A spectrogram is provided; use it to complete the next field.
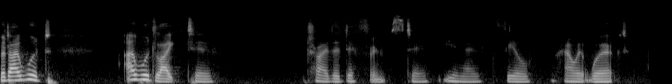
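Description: A woman with a British accent talks at a moderate pace, her pitch very deep and low and her tone dark and mellow. The sound is dry and close, with no echo. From Britain. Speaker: astrologer and life coach. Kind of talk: interview. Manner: hesitant, many fillers.

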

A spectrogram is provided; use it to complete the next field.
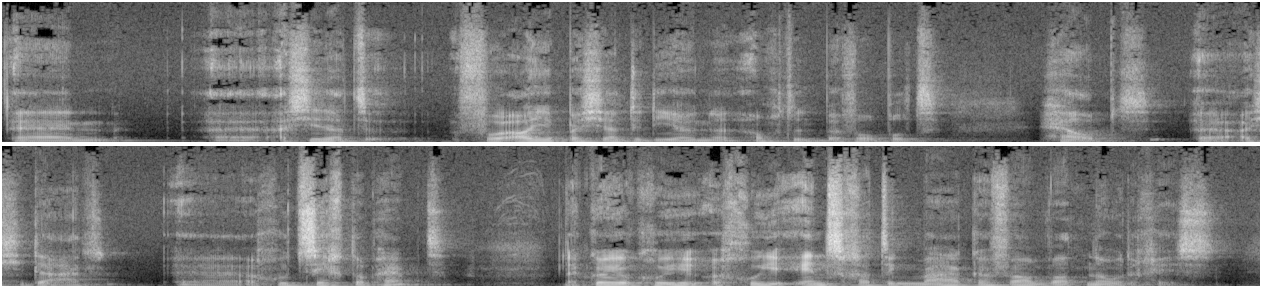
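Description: In a room with audible echo, a man with a somewhat breathy, medium-pitched voice speaks at a fairly slow pace, with ordinary pitch variation and long, frequent pauses. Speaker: founder of a home care organisation. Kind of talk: interview. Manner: halting, many filler sounds.

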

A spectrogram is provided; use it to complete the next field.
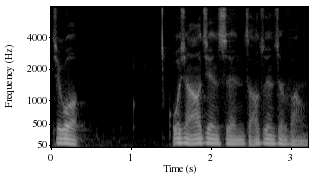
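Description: At a fairly quick pace, a man speaks with a somewhat breathy, dark, mellow tone and ordinary pitch variation. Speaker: podcast host, entrepreneur. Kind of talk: casual solo podcast monologue.

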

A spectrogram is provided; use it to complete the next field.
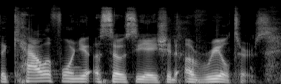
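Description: At a fairly slow pace and a medium pitch, a man speaks in a very clean recording with a silent background. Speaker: realtor and podcast host. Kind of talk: casual chat. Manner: animated.

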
